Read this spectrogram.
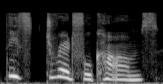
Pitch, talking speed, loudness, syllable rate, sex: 265 Hz, 110 wpm, -15 LUFS, 3.8 syllables/s, female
